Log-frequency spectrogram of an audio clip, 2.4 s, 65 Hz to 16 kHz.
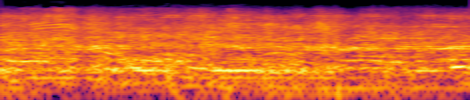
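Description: Hummer H2 engine running at low speed as the truck creeps forward, mixed with voices and music from the crowd.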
